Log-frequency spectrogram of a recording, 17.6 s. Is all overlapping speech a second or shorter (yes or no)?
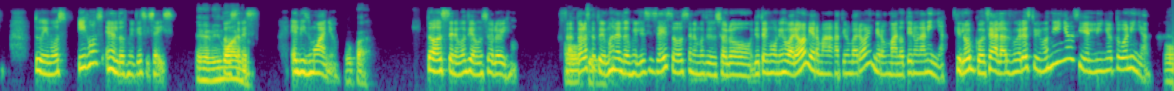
yes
